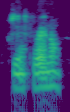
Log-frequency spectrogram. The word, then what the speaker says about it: Gina Carano: And I remember Gina Carano, how do you pronounce her name? Gina Carano?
